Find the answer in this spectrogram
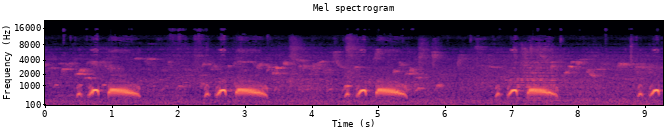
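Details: Spotted dove in thổ đồng voice. Four phrases, each a brief rising pair of notes followed by a long mellow coo that sinks in pitch, about two and a half seconds apart, over light chirping from other birds.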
